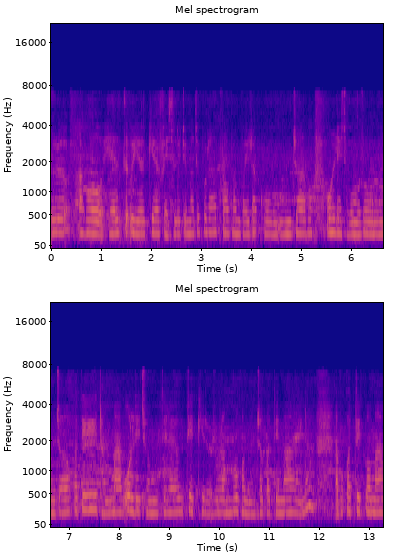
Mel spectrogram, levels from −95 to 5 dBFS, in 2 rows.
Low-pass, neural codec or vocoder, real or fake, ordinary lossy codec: 7.2 kHz; vocoder, 44.1 kHz, 128 mel bands, Pupu-Vocoder; fake; none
